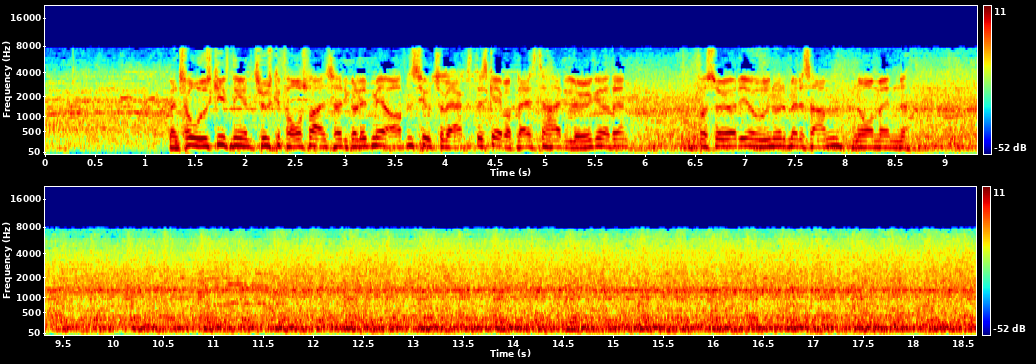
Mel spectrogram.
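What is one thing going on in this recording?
A large crowd murmurs and cheers in an echoing indoor arena.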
